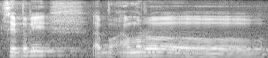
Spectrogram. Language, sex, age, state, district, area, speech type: Odia, male, 30-45, Odisha, Khordha, rural, spontaneous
